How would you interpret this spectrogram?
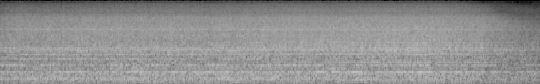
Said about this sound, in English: A drone flies past the deck and overhead above the swiftly flowing river. Students are getting visuals of the area to find the best spots to set up live cameras.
